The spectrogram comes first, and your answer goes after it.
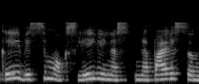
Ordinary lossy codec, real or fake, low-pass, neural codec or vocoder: MP3, 64 kbps; real; 7.2 kHz; none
